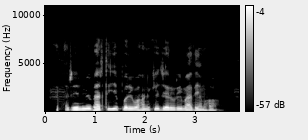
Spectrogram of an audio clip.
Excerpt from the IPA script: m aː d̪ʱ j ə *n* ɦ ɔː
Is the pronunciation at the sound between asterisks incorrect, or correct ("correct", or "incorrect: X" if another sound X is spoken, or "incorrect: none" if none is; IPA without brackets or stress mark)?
incorrect: m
